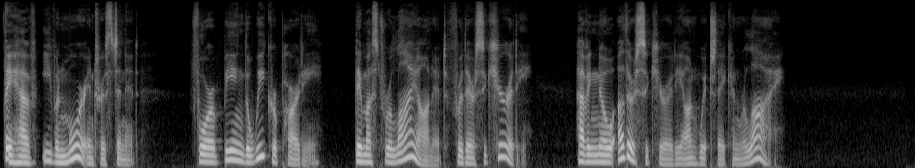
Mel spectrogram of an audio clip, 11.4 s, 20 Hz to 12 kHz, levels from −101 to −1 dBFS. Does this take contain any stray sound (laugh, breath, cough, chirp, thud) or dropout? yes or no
no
